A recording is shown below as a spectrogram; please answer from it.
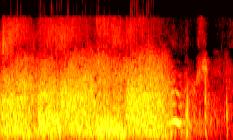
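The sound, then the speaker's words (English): A single loud gunshot bursts out as a broad, roaring blast that holds briefly, then breaks up and fades into a few faint crackles. “You thought you just shot him”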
